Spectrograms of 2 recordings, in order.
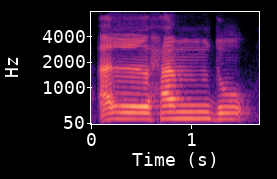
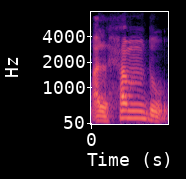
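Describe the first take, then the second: First: The l sound is held for about one beat. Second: The l sound is cut short without holding. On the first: The speaker calls it right. "seakan-akan ada satu ketukan" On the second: The speaker calls it wrong. "Jadi langsung alhamdu enggak salah"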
